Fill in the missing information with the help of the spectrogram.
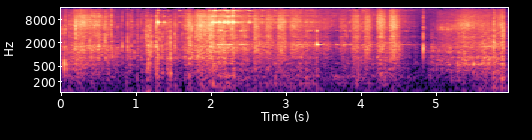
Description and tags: Pouring cereal into an empty glass bowl. Useful for when you need the sound of cereal pouring into an empty glass bowl. Recorded using a Sony IC Recorder, processed in FL Studio's Edison to remove noise.
bowl, cereal, empty, sony-ic-recorder, pouring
